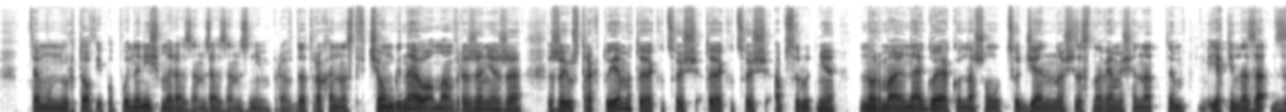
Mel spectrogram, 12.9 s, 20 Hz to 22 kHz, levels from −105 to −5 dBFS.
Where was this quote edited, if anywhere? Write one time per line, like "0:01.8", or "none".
0:02.1
0:03.6
0:05.5
0:07.0
0:10.7
0:11.9

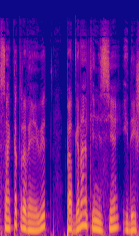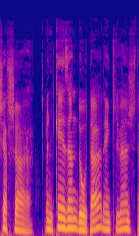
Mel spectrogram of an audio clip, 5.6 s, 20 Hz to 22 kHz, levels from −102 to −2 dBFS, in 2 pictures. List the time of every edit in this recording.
0:01.4
0:03.5

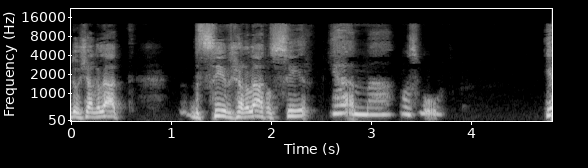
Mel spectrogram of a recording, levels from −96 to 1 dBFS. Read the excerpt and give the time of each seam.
0:02.0
0:02.5
0:03.3

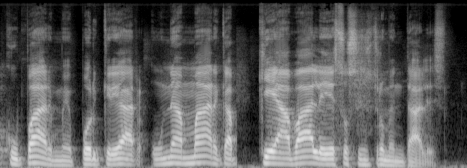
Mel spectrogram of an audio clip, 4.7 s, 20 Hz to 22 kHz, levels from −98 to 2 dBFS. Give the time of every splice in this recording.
0:02.4

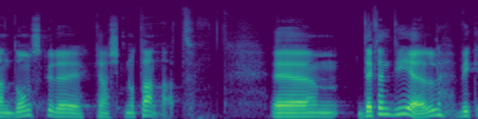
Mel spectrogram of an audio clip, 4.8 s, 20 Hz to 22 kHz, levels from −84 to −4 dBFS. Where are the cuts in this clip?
0:01.2
0:03.8

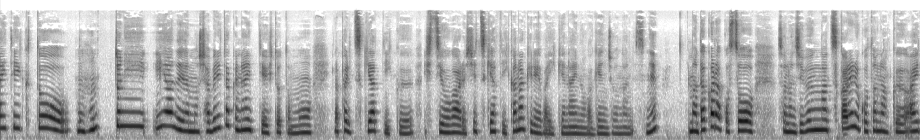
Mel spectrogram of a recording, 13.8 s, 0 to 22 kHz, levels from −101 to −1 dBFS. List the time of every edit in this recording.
0:06.3
0:10.1

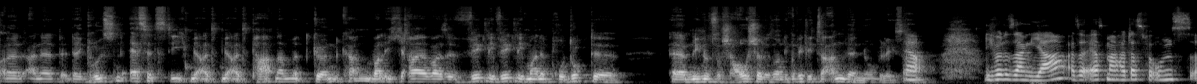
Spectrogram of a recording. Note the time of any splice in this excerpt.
0:02.2
0:04.0
0:05.0
0:07.9

